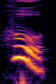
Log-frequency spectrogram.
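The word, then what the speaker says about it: ـهُ: By adding the letter ha with a damme vowel pronounced as hu, meaning his, to the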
